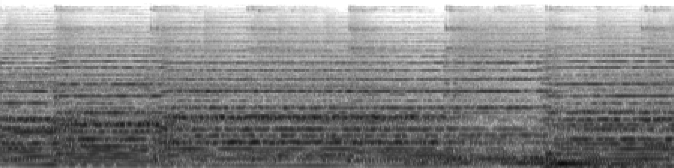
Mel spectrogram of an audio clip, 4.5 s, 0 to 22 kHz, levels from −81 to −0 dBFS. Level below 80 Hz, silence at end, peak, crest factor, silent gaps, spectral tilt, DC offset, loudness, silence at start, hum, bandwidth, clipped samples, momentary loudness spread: -30 dBFS; 0 s; 0 dBFS; 12 dB; none; -4.5 dB/octave; under 0.1%; -12 LUFS; 0 s; none; 19.5 kHz; under 0.1%; 3 LU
